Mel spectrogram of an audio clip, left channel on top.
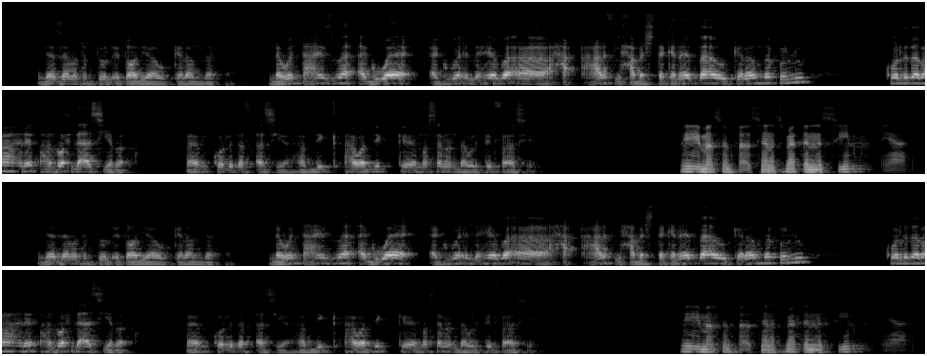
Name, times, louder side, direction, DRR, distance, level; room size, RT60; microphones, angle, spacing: voice 1, 0.4-2.1 2.7-8.1 8.8-10.5 11.1-14.5, left 2 dB, 30° left, 1.0 m, -31 dB
voice 2, 16.0-18.3, left 5 dB, 55° left, 0.4 m, -33 dB
10.0 x 8.1 x 2.3 m
head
